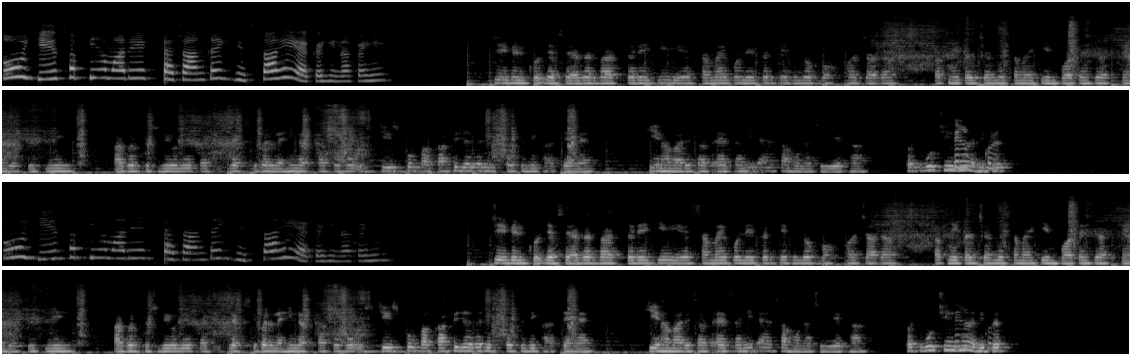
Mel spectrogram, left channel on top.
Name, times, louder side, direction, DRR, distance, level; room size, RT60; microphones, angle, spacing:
voice 1, 0.0-3.9 20.7-21.3, left 7 dB, 80° left, 0.3 m, -36 dB
sound 1, 4.6-18.9, left 1 dB, 45° left, 0.7 m, -47 dB
voice 2, 4.9-9.0 9.3-12.0 12.4-17.2 17.7-19.9 20.3-21.3, right 3 dB, 55° right, 0.5 m, -31 dB
sound 2, 8.7-10.1 10.6-12.1 12.7-12.8 13.0-13.9 14.3-15.0 16.1-16.4 16.9-17.0, left 1 dB, ahead, 0.7 m, -42 dB
2.5 x 2.0 x 3.9 m
head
